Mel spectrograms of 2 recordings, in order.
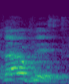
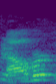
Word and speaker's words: Albet: He'd be like, I'm not, it's Albet. That's how you say my name. The teacher would be like, it's Albert, not Albet. You can get it right through proper practice and conditioning. You'd be like, I am saying it right, it's Albet, you're just not listening.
